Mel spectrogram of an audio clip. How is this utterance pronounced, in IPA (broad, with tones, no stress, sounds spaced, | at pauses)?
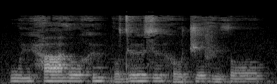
w y˧ h ɑ˦ ð o˧ h ʉ˧ b o˨ d øː˦ z ʉ˧ h o˨ t͡ʃ e˦ v y˨ θ oː˦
